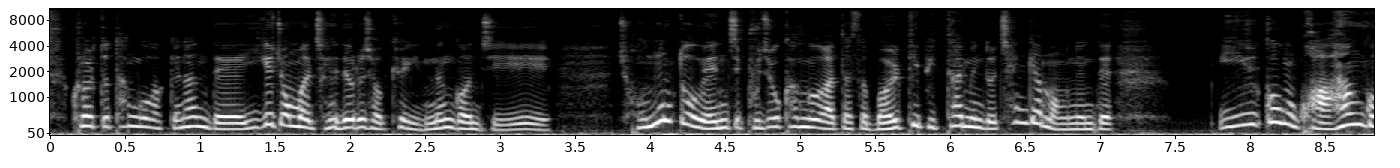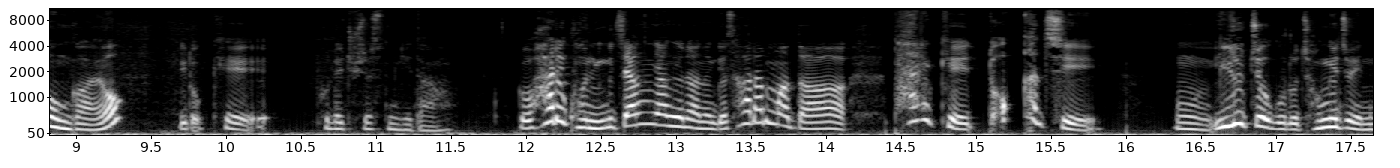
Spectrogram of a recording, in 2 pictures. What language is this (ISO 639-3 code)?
kor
